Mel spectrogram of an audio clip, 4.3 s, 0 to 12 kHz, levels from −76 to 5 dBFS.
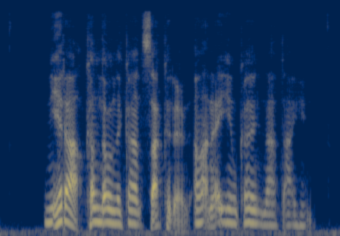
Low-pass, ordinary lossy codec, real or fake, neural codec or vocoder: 9.9 kHz; Opus, 64 kbps; fake; autoencoder, 22.05 kHz, a latent of 192 numbers a frame, VITS, trained on many speakers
